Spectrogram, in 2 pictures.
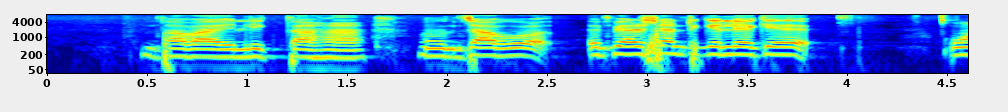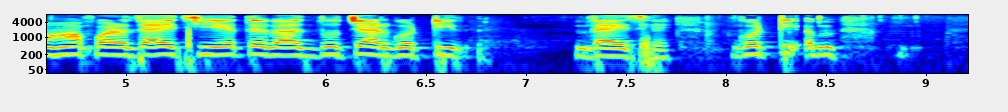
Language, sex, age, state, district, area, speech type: Maithili, female, 45-60, Bihar, Begusarai, rural, spontaneous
